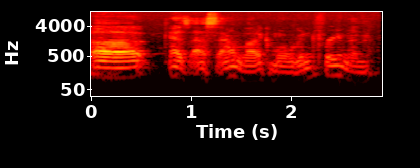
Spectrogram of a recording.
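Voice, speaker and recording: A hoarse young man with a raspy voice, rambling casually through a self-conscious vlog with many fillers and restarts. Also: lowish voice, takes it slowly, dark tone. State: hoarse from screaming. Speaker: vlogger reviewing a cartoon episode.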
